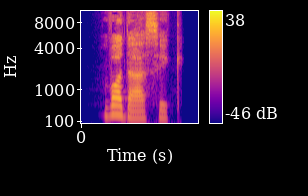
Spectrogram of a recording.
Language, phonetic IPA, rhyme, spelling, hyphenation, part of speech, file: Hungarian, [ˈvɒdaːsik], -aːsik, vadászik, va‧dá‧szik, verb, Hu-vadászik.ogg
- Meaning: to hunt (for someone or something: -ra/-re)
